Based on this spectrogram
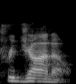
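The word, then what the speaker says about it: Triggiano: pronounce it in a way that you'll never spell it right um my family's from a town called trijano t-r-i-g-g-i-a-n-o and by the way if anybody in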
